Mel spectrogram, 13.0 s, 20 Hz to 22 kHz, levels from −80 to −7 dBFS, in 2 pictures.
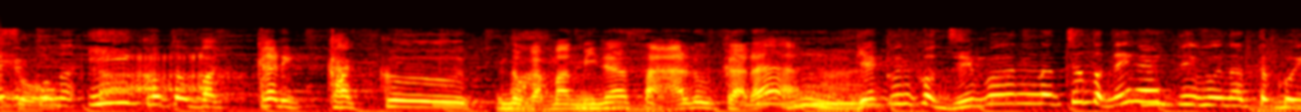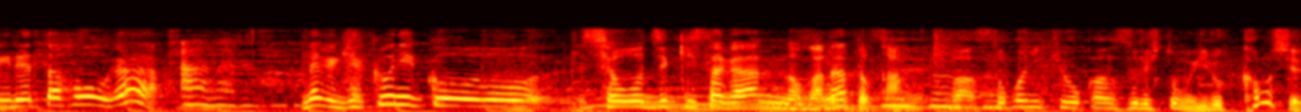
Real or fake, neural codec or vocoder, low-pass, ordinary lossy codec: real; none; none; none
